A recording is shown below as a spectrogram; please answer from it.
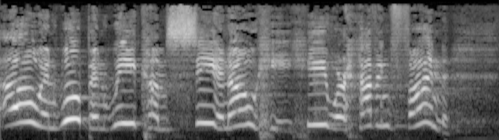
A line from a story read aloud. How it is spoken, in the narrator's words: they cried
